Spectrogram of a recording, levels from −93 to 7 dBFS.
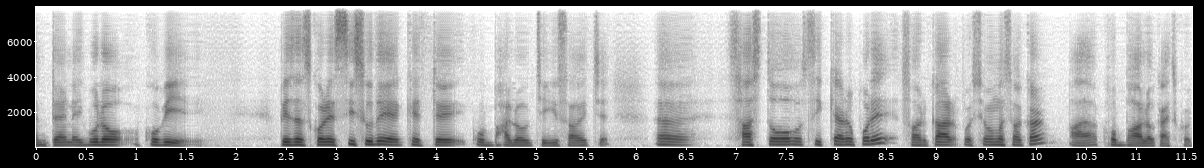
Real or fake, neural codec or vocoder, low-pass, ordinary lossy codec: fake; codec, 16 kHz, about 1 kbps, DyCAST, with the encoder's durations; none; none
